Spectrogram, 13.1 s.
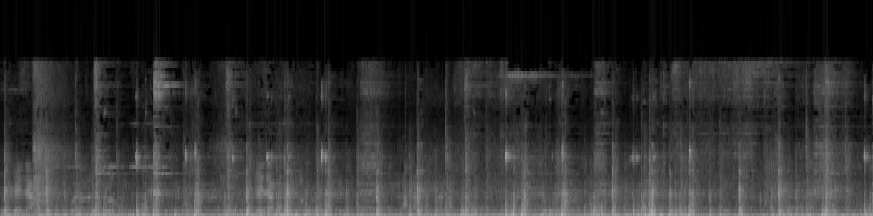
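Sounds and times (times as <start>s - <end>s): train wheels rumbling on rail: 0.0s - 13.0s
wheels clicking over rail joints: 0.0s - 13.0s.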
